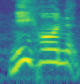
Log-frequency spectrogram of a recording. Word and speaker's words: Nihon: it because i thought it was very interesting nihon television and that is how you properly pronounce it announced a new tv drama based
